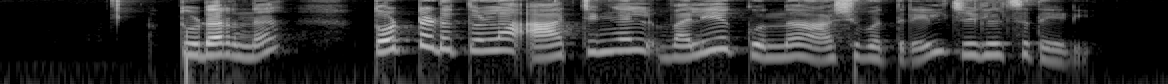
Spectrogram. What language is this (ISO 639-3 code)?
mal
